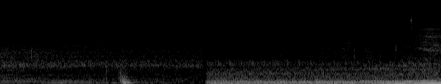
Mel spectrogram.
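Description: Quiet outdoor ambience with a single short thump about a second in. Then, after a sudden change, the steady low rumble of a BMW X2 18d being driven, heard from inside the cabin, growing slightly louder.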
